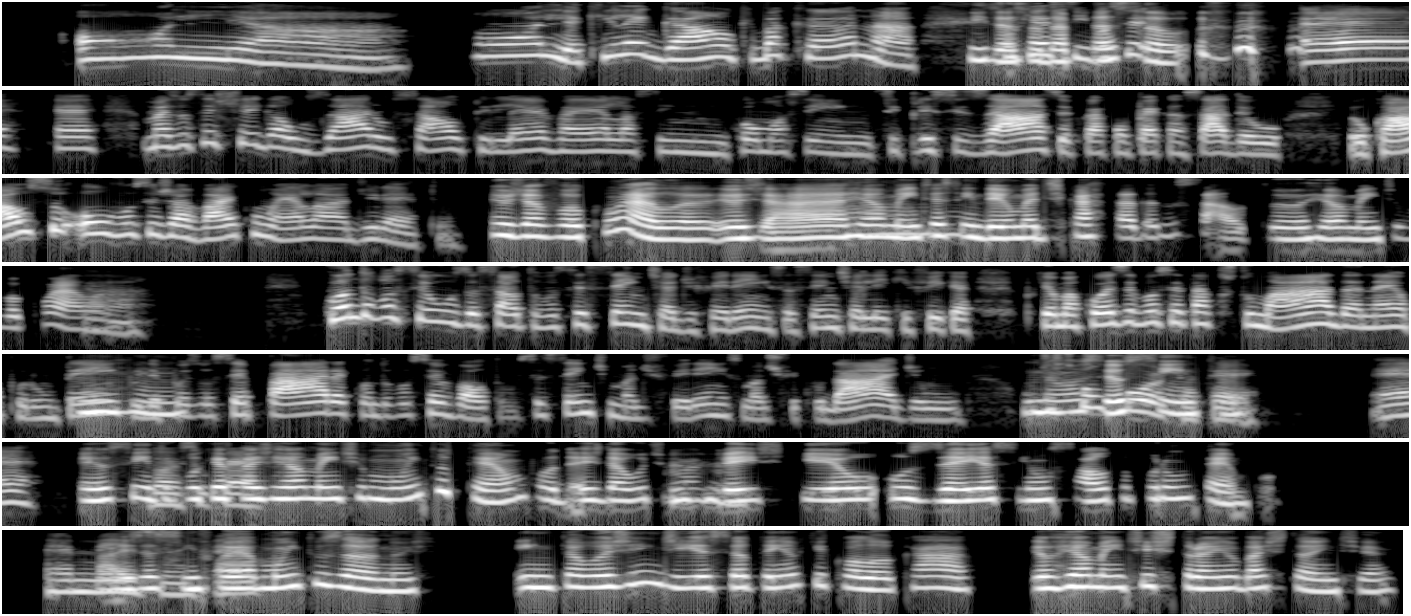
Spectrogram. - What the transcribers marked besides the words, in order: laugh
- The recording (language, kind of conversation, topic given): Portuguese, podcast, Como você descreveria seu estilo pessoal, sem complicar muito?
